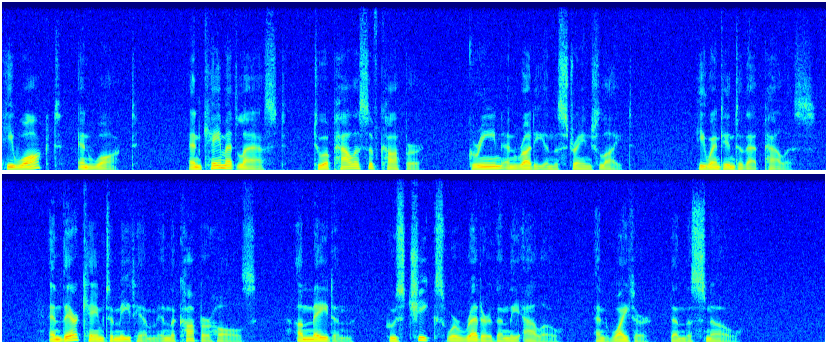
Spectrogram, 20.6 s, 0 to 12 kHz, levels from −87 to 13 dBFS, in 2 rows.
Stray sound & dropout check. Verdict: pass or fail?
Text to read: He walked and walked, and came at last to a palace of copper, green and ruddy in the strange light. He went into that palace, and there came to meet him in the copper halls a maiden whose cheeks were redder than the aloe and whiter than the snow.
pass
